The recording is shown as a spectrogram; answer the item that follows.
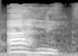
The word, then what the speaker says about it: Asley: No, es Asley. Se escribe Asley. Se pronuncia Asley.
